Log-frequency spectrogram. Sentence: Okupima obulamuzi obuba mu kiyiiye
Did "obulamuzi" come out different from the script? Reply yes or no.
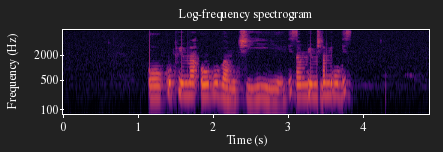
yes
